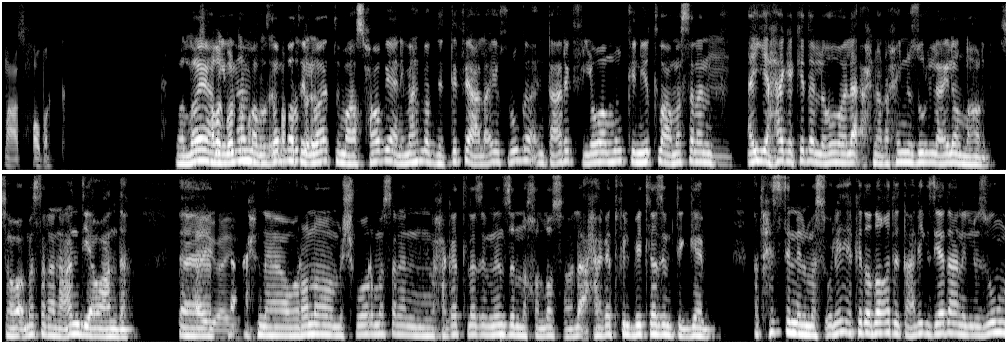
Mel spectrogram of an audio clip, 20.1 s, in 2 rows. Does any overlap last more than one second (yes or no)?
yes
